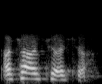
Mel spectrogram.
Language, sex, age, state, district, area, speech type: Kashmiri, female, 30-45, Jammu and Kashmir, Budgam, rural, conversation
